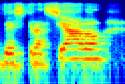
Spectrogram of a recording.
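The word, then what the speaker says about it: desgraciado: you're saying there is disgraciado and a lot of countries in a lot of places when they're talking very very fast they don't always pronounce the d it means they're not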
